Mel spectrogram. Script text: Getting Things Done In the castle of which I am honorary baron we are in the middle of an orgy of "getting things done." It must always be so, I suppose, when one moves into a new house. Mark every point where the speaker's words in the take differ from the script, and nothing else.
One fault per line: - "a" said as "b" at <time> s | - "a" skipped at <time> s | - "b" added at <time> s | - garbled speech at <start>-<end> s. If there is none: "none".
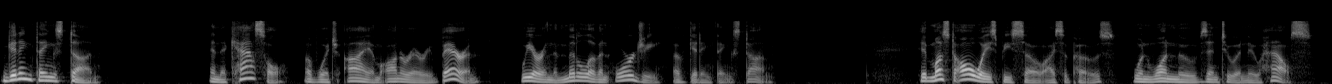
none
